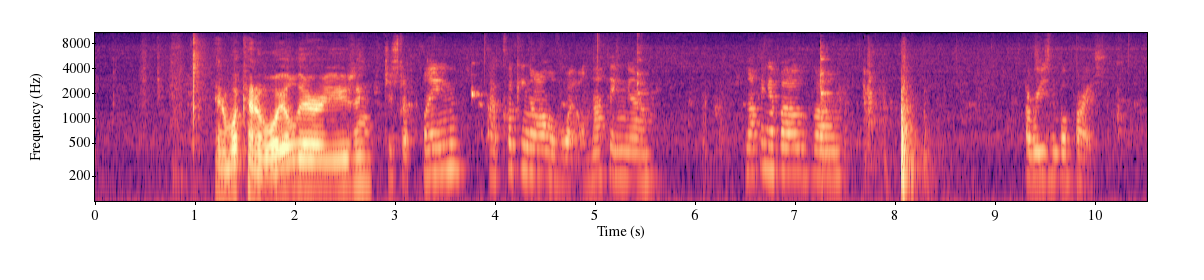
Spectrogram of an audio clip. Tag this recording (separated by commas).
Speech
